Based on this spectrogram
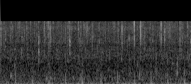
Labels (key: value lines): label: biophony, crackle
recorder: SoundTrap 600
